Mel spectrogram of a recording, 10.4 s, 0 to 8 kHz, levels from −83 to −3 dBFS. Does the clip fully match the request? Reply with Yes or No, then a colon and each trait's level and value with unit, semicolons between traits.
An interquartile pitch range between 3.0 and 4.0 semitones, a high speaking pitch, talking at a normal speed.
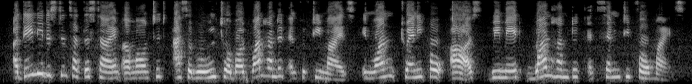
Yes: average, 3.7 semitones; high, 240 Hz; average, 175 wpm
